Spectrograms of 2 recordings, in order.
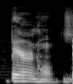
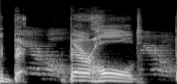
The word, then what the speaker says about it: Barinholtz: Barinholtz. – Barinholtz. I was on Howard Stern this morning and Tam Mom kept calling me. – What was she calling me? – Barehold.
